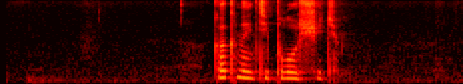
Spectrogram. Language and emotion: Russian, neutral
